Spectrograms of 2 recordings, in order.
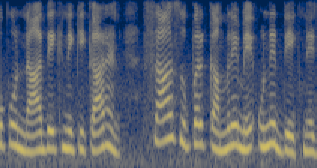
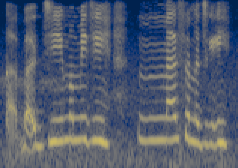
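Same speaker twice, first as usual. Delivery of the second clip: meek agreement; 8 semitones higher than usual. Acted. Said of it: "डर के मारे तीनों हामी भर देती हैं".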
